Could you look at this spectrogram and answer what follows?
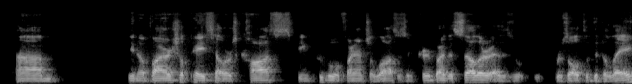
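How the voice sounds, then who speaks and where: Very fast and monotone, the man's very deep, low voice keeps a flat intonation. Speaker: real estate broker leading agent training. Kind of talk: team meeting presentation.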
